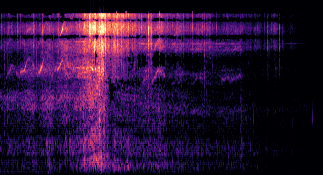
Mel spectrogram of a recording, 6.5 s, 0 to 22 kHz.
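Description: Arrma Big Rock 3S RC monster truck on gravel: its brushless electric motor whines up in short throttle blips while the tyres crunch over the gravel. The sound is loudest about two seconds in, then fades away.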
